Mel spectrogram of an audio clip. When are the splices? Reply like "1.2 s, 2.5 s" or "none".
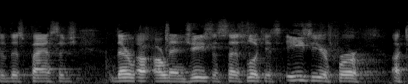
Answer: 1.3 s, 1.7 s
